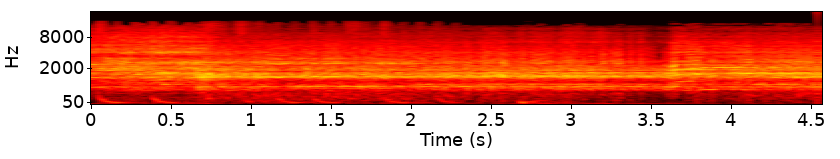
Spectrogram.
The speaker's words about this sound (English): It's Godzilla. They got a Godzilla car horn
